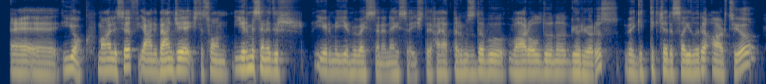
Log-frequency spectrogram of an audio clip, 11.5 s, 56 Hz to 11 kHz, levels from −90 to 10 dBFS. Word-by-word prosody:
Eee, 110 -3 0
yok, 145 +2 -1
maalesef. 135 +4 +3
Yani, 125 -1 +2
bence, 135 +1 +6
işte, 135 -1 -8
son 120 -5 -3
20 145 +2 +3
senedir, 130 -3 0 0.2
20-25 120 -3 -2
sene, 105 -3 -5
neyse 110 -1 -5
işte, 105 +3 -6
hayatlarımızda 115 +1 -3
bu 120 -1 -1
var 120 -2 +1
olduğunu 120 0 0
görüyoruz 115 -3 -1
ve 120 -1 -3
gittikçe 125 +3 -3
de - - 0
sayıları 120 +2 +1
artıyor. 125 - 0
120 Hz, 120 wpm, -22 LUFS, 115-130 Hz, 0.2 s, bence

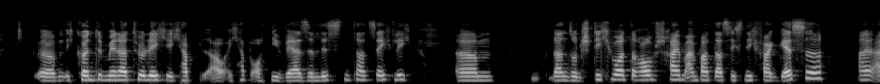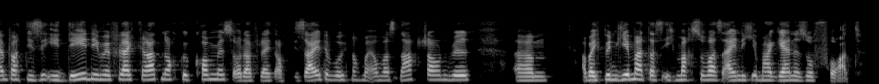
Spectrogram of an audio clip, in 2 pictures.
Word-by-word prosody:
ich - - -18 0.2
ähm 175 -1 +2
ich 190 0 -8
könnte 205 +1 +3
mir 205 0 +3
natürlich 205 0 +4
ich 190 0 -3
habe 195 0 -1 0.2
au - - -1
ich - - -14
habe 215 - -8
auch - - -4
diverse 175 -1 -1
Listen 195 +4 -5
tatsächlich, 210 +1 -3 0.4
ähm, 185 +1 0 0.5
dann 190 0 +1
so 190 - -1
'n - - -10
Stichwort 225 0 +1
draufschreiben, 215 +1 +2
einfach, 195 +2 +2
dass 190 -1 0
ich 195 - -4
es 195 - -13
nicht 195 0 -5
vergesse. 210 - +3 0.3
Ei 215 0 0
einfach 220 +1 0
diese 215 0 -6
Idee, 205 +4 +1
die 240 -2 0
mir 220 -1 +1
vielleicht 225 +1 +3
grad 220 +2 +3
noch 225 -1 -3
gekommen 225 +2 -1
ist 225 0 -3
oder 175 0 0
vielleicht 175 0 -4
auch 165 - -6
die - - -16
Seite, 200 +6 +2
wo 200 - -2
ich 200 - -8
noch 200 -1 -12
mal 190 -2 -7
irgendwas 195 +1 -6
nachschauen 215 +1 -3
will. 210 0 +3 0.4
Ähm, 185 0 -1 0.3
aber 200 - +5
ich 195 - -7
bin 225 -1 +3
jemand, 230 0 +5
dass 210 -1 0
ich 200 - -9
mache 210 +1 0
so 210 - -5
was 210 -1 +3
eigentlich 195 +2 +1
immer 200 -1 0
gerne 190 0 +2
sofort. 190 - -6
205 Hz, 220 wpm, -25 LUFS, 190-220 Hz, 0.5 s, aber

